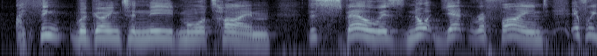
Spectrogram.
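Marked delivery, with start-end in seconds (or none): none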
